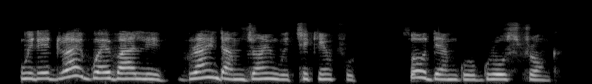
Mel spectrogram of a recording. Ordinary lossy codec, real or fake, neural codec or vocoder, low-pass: AAC, 32 kbps; fake; codec, 16 kHz, 8 kbps, FreqCodec, smaller model; 7.2 kHz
